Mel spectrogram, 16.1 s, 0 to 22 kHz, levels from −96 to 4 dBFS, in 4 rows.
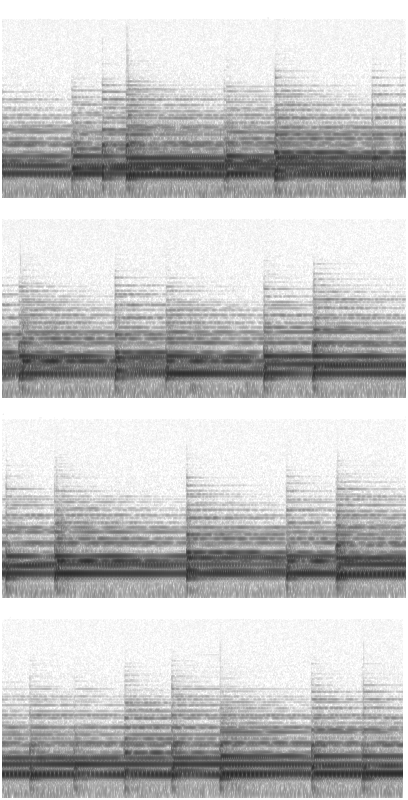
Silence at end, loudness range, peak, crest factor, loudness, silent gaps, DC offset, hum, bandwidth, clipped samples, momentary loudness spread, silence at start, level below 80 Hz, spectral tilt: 0 s; 2 LU; -4 dBFS; 14 dB; -20 LUFS; none; under 0.1%; none; 4.4 kHz; under 0.1%; 6 LU; 0 s; -58 dBFS; -8 dB/octave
